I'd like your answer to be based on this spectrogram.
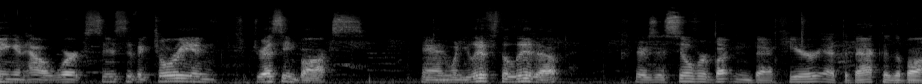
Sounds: opening or closing drawers

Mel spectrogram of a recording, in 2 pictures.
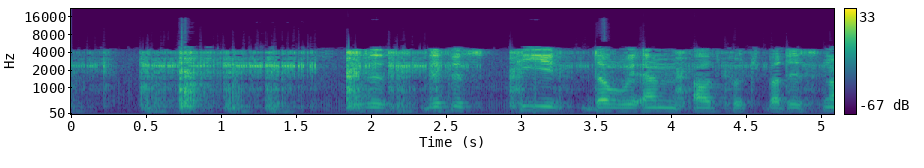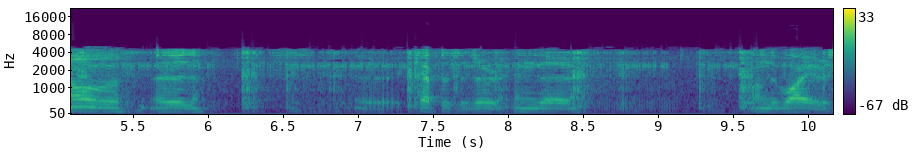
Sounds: Speech, Music

